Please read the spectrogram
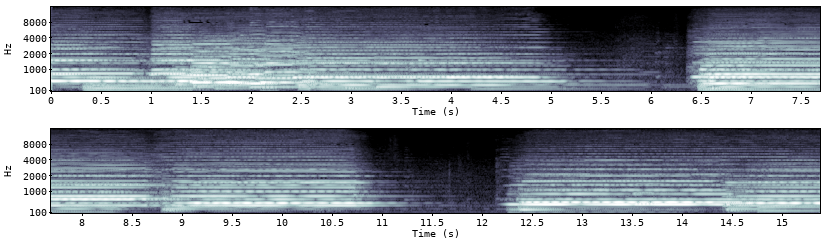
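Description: Ensemble of violins, saxophones, keyboards and other instruments playing held chords. The phrases die away twice, about five seconds in and near eleven seconds, each followed by a moment of silence before the next chord comes in.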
